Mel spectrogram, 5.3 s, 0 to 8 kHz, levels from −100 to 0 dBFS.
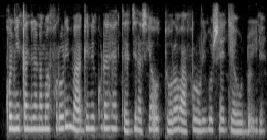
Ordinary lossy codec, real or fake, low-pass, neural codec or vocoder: none; fake; 7.2 kHz; vocoder, 22.05 kHz, 80 mel bands, HiFi-GAN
